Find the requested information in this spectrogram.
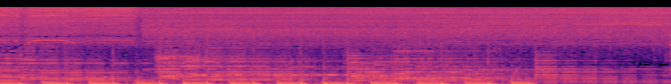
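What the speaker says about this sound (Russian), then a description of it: "Щеткой на дрели снимаю ржавчину с поверхности." A wire brush spun by a drill scrubs rust from a small washing-machine motor housing, a loud, rapid rattling grind in steady pulses lasting several seconds, close up with no talk.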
